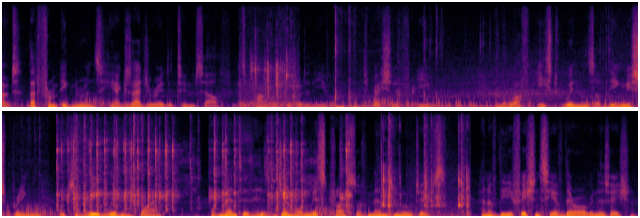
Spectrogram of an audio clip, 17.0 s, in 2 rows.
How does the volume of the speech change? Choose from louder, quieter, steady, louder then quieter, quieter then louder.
quieter then louder.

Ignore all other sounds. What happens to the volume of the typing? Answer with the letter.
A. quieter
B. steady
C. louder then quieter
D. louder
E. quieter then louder
E.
